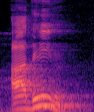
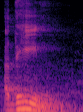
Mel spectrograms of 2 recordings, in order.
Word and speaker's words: अधीन: आधीन, आधीन शुद्ध होगा या अधीन शुद्ध होगा, अधीन।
